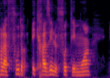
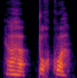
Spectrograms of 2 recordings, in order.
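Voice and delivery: dazed repetition; 3 semitones higher, much slower than usual. A narrator's reading. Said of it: "répéta le malheureux".

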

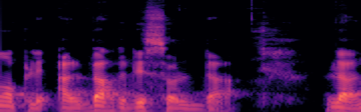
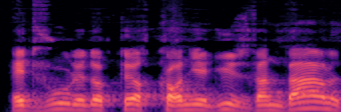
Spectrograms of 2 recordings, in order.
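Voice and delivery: loud, raised official questioning; grave interrogation; 5 semitones higher, 6 dB louder than usual. A narrator's reading. Magistrate identifying the suspect, grave interrogation. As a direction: question him formally, with authority. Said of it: "une grande gravité à l'interrogation".

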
